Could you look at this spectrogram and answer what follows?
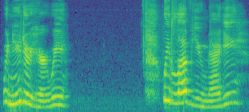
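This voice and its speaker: A woman voicing a dainty female doll in a high voice, sweet and pleading, for a storybook. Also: animated, slow, full character voice. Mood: adoring.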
